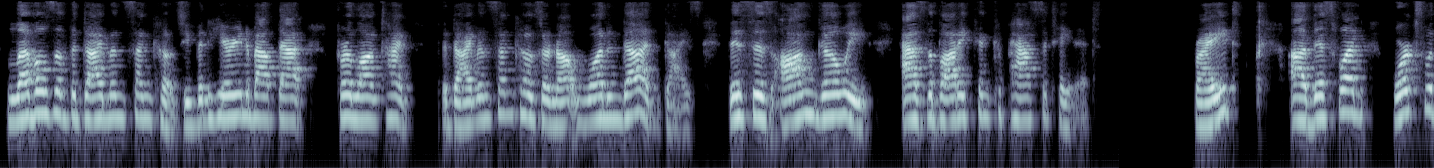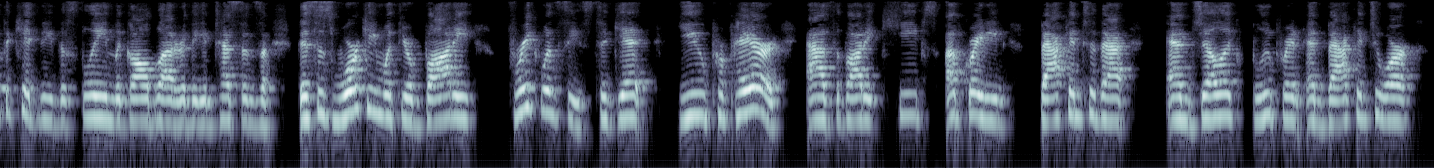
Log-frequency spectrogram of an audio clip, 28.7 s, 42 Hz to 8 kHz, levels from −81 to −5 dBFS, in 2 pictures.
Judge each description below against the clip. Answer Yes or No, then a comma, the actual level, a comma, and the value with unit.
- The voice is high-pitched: Yes, high, 195 Hz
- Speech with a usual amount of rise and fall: No, narrow, 2.3 semitones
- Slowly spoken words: No, average, 155 wpm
